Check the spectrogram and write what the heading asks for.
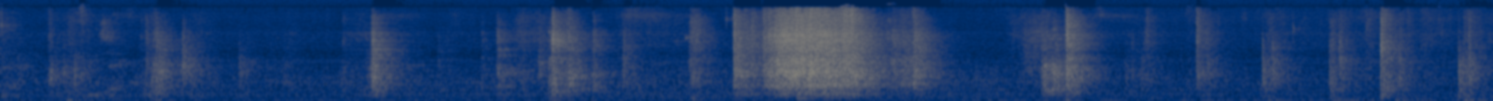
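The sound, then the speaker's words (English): A fridge door swings shut with a soft, muffled thump near the middle after cheese is put back inside, surrounded by scattered light clicks and knocks of kitchen handling, moderately quiet. “I popped that back in the fridge because it was, it could be a few degrees cooler.”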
